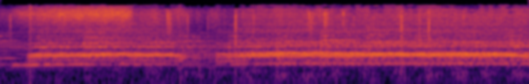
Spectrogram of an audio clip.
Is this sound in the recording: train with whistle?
yes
